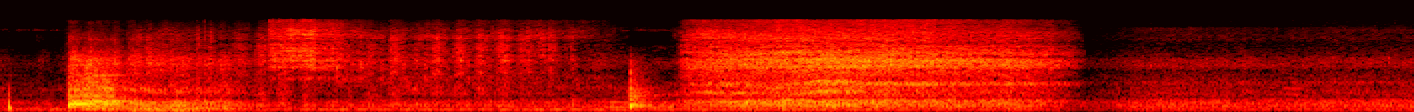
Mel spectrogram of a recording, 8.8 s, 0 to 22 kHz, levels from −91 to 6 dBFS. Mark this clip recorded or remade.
recorded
